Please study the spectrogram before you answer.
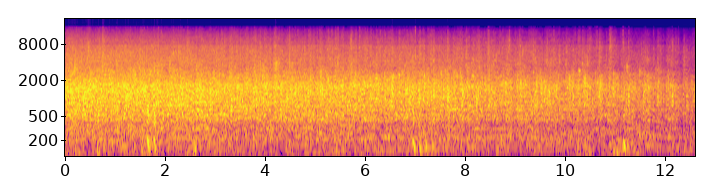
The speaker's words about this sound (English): Okay, with that, let's put our hands together and say sadhu 3 times and also clap. Sadhu, sadhu, sadhu. Go on, clap if you want to clap. Give it a good one.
